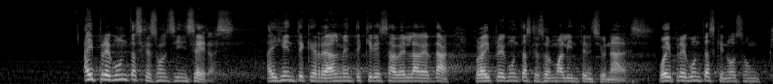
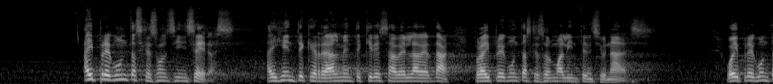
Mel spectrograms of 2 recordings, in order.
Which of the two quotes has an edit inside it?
first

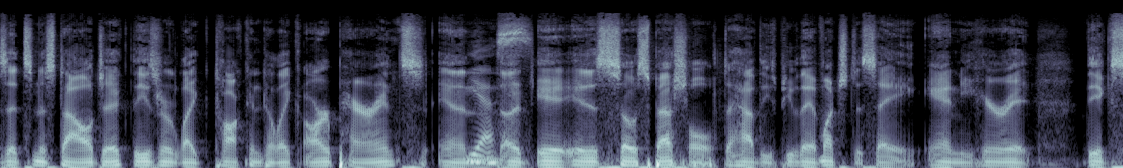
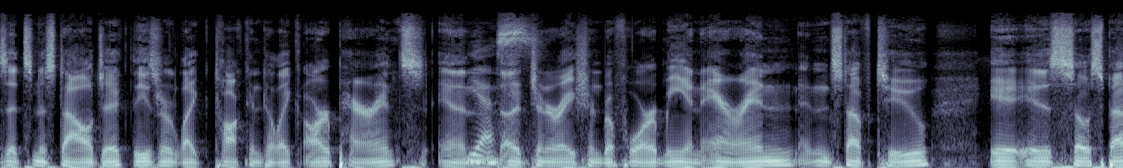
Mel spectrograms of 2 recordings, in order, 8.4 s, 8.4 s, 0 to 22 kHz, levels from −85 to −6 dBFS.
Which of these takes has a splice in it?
first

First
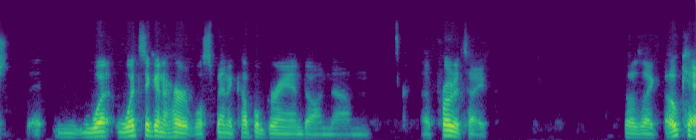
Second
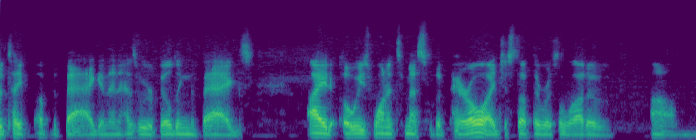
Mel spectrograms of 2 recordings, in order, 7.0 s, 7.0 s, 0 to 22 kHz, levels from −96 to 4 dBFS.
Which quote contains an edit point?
first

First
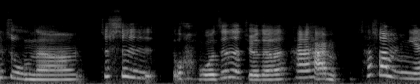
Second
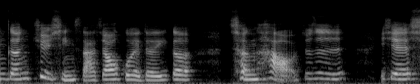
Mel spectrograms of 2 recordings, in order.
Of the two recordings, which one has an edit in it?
first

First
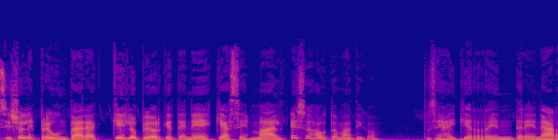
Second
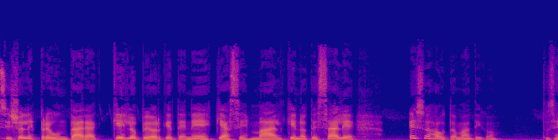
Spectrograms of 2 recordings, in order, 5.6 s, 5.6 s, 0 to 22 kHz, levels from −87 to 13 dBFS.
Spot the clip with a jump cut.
first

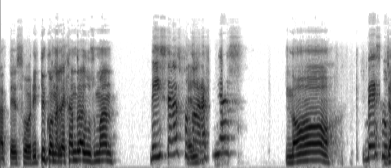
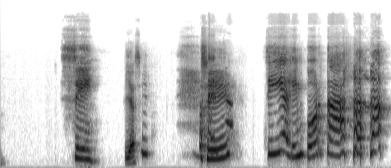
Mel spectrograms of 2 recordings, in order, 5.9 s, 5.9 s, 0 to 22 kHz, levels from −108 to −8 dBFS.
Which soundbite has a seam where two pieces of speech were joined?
second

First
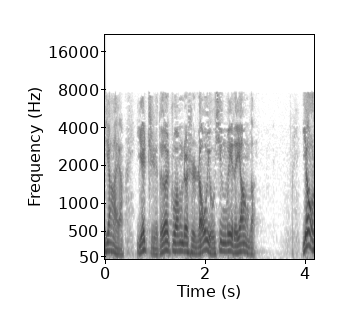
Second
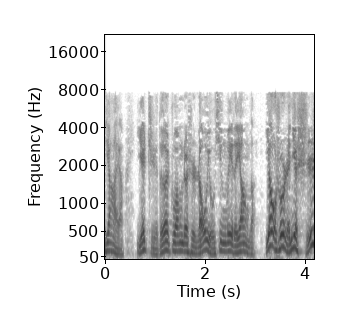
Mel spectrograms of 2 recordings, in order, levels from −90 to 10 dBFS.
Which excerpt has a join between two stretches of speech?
second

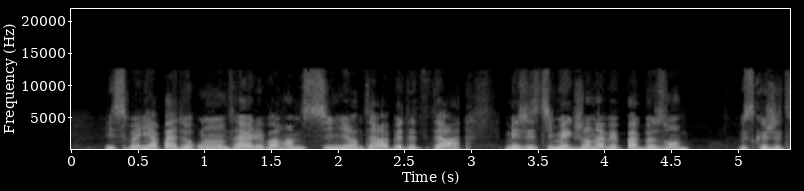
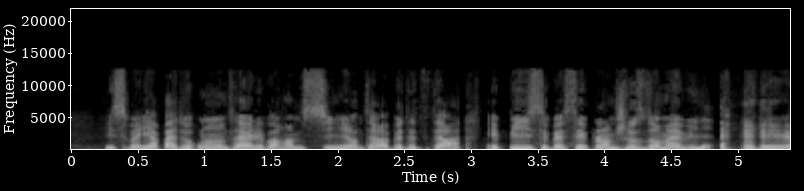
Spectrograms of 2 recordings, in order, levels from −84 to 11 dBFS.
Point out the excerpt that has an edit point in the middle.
second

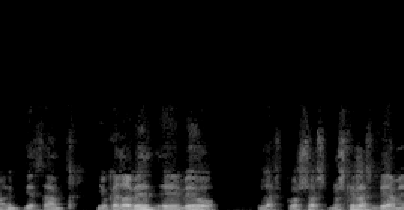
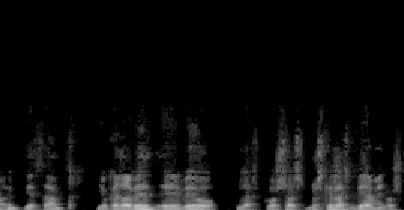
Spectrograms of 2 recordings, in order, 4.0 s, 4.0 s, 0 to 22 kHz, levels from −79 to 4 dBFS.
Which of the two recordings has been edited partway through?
second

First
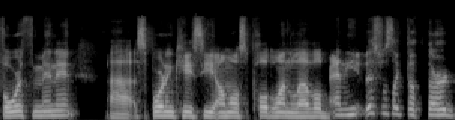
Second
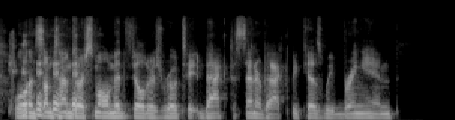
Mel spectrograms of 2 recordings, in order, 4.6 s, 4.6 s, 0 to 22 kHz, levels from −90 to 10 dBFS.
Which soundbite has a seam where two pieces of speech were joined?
first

